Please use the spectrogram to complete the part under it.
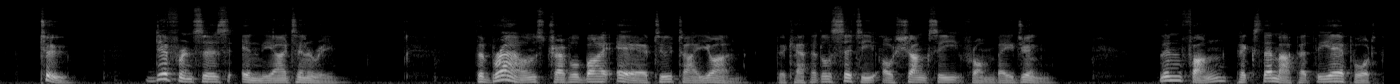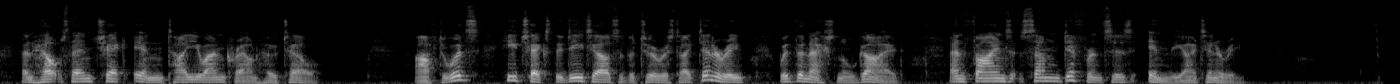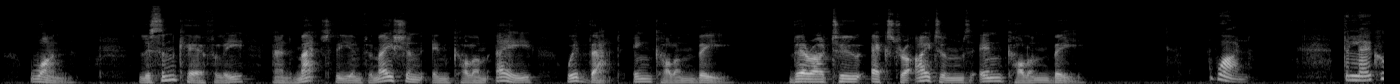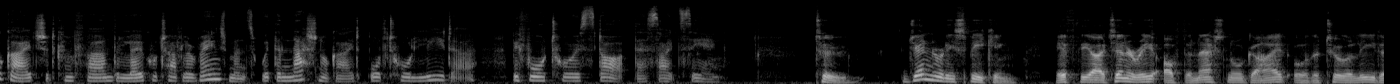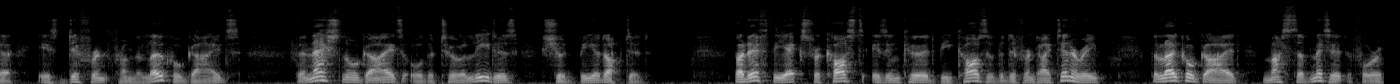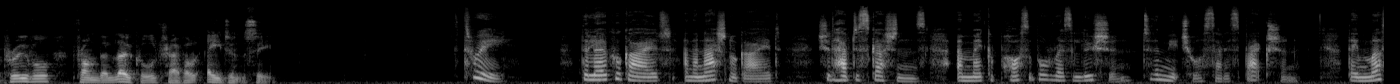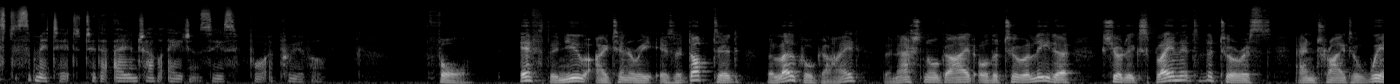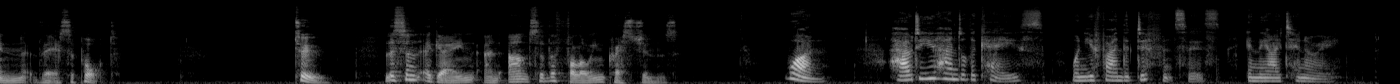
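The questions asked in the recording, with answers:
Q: How do you handle the case when you find the differences in the itinerary?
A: Confirm with the national guide or tour leader, usually adopt their itinerary, discuss a resolution, get approval from the travel agencies, and explain it to the tourists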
